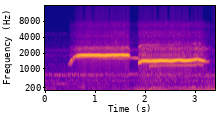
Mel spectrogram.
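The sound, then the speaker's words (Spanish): Eerie whistling: two long, steady whistled notes separated by a brief gap, the second slightly lower in pitch, loud and alone. “El silbido se acercó un poco más y volví a aplaudir.”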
